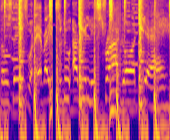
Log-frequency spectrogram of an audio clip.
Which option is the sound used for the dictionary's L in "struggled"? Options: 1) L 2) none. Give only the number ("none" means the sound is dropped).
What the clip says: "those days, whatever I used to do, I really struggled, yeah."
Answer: 2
